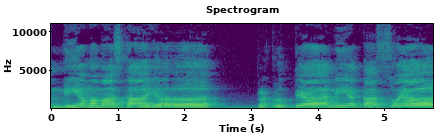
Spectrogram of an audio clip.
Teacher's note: चौथे चरण में ता के बाद विसर्ग के बाद का अक्षर है स, और विसर्ग के बाद जब स आएगा, जैसे हमने यहां देखा था, विसर्ग के बाद जब स आएगा तो विसर्ग का उच्चारण होगा आधा स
